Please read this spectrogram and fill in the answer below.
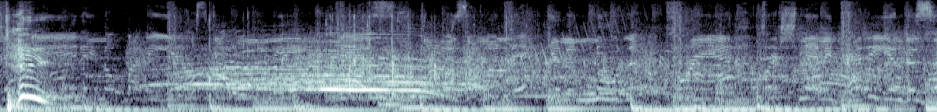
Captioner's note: cheers and applause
